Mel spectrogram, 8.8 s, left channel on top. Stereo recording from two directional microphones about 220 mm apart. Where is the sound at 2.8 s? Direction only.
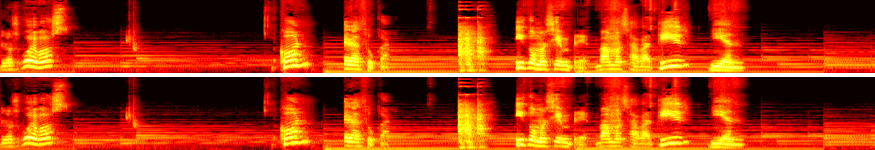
40° left (ahead or behind).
